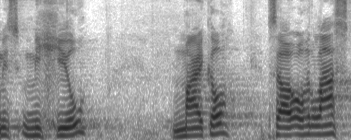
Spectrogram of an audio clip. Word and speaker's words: Michiel: So, to say it correctly, my name is Michiel.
